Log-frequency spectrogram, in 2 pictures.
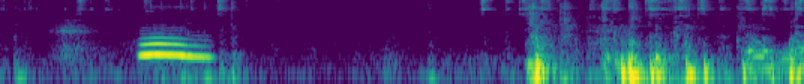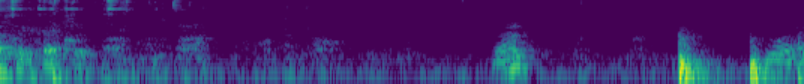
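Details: Female dog barking indoors with a tennis ball in her mouth: a short high whine, then a run of muffled, noisy barks, with a woman talking to her between them.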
